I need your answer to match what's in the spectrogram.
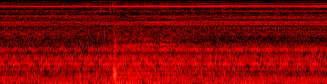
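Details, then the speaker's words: Analog model locomotive (Ludmilla) with no decoder standing on digital track fed square-wave AC with kilohertz-range mixed frequency: quiet steady whirring hum with thin high whine and a soft click, a technically unclean motor noise. "Man hört jetzt ein Surren. Eigentlich ein technisch unsauberes Geräusch."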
